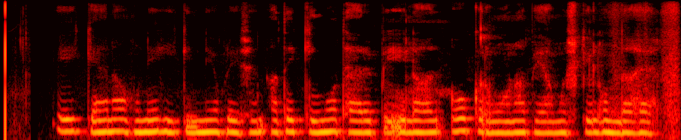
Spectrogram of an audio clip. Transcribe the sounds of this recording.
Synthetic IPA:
eːkːɛːnaɦʊneɦikɪnːiɔːpɾeːʃənət̪eːkiːmoːt̪ʰɛːɾəpḭʔɪlaːd͡ʒoːkəɾʋoːnapejamʊʃkɪlɦʊ̃nd̪aːɦɛː

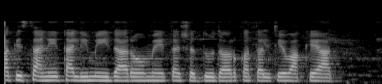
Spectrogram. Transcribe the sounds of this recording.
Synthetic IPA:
akist̪aniːt̪alimiːd̪aɾomet̪əɕəd̪ːud̪ɔɾkət̪əlkeʋakjat̪̚

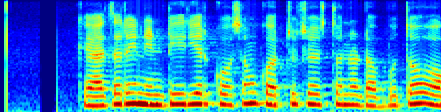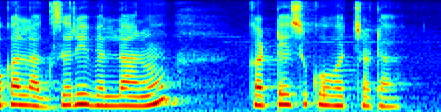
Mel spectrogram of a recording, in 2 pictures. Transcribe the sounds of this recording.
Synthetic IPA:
kaːt̪ɐɾiniɳʈiːɾijɐɾkɔːsɐmkɐɾt͡ʃut͡ʃe̞ːst̪unːɐɖɐbːut̪o̞ːɔkɐlɐɡd͡ʒɐɾiʋɛɭːaːnu | kɐʈːe̞ːsukɔːʋɐt͡ʃːɐʈɐ

